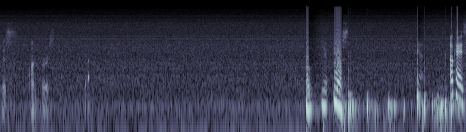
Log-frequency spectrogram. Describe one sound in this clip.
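A young man speaks calmly through a microphone in a large room.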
